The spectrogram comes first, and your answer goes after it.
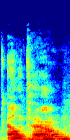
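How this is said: The voice rises at the end like a question. It is given in the form of a question. The speaker calls it right.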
